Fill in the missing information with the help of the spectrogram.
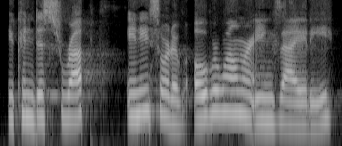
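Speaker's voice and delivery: usual speaking voice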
